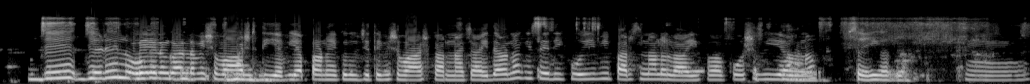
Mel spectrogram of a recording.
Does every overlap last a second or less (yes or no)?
yes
